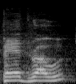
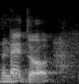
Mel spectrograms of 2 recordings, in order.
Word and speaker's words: Pedro: So anyway, if you want to pronounce it like if you were Spanish, excuse me that I'm so long, then it is Pedro. Yes, you said that. – Pedro. – Pedro, yes.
